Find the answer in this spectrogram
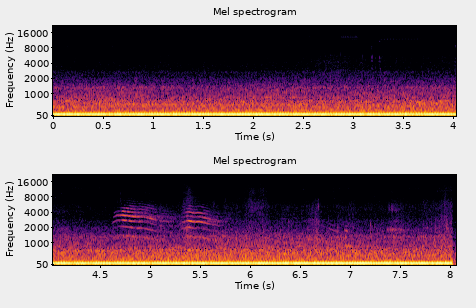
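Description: Loud, steady low electrical hum. Two short, high calls with falling pitch come about five seconds in.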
